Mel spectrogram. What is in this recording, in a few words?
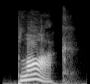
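"block", American English; gcompris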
